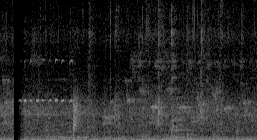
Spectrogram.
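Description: Faint outdoor ambience with small birds chirping now and then, including a quick run of short high repeated notes about a second in.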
